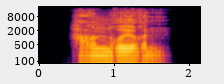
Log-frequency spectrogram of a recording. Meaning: plural of Harnröhre
- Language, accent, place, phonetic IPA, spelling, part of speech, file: German, Germany, Berlin, [ˈhaʁnˌʁøːʁən], Harnröhren, noun, De-Harnröhren.ogg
